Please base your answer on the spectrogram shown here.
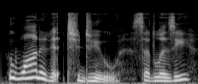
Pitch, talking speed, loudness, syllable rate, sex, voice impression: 205 Hz, 210 wpm, -15 LUFS, 5.4 syllables/s, female, feminine, adult-like, fluent, slightly cool, calm, slightly elegant, slightly sweet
